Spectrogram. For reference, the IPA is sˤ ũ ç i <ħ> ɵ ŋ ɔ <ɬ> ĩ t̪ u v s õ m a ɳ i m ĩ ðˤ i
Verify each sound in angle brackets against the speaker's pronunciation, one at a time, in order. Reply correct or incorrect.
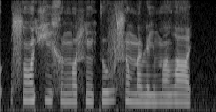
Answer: incorrect: x, correct

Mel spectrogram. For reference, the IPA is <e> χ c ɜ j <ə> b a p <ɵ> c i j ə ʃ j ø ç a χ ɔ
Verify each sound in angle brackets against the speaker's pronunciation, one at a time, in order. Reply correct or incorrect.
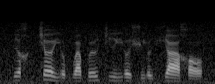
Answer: incorrect: i, correct, incorrect: ø

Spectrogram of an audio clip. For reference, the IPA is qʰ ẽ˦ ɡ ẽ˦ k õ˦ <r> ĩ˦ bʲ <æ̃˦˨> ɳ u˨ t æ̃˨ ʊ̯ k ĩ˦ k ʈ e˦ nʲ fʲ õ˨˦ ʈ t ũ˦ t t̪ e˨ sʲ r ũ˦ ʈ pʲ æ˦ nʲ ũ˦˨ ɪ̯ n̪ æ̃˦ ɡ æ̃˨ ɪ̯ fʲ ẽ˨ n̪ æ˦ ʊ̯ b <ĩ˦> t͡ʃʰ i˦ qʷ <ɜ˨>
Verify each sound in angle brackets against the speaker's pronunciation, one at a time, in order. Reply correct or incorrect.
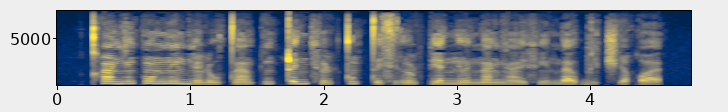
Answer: incorrect: n̪, incorrect: æ̃˨, incorrect: i˦, incorrect: æ˨

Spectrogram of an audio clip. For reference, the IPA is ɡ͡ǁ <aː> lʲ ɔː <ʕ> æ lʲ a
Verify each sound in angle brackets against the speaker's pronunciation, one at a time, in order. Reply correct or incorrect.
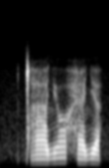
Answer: correct, incorrect: h

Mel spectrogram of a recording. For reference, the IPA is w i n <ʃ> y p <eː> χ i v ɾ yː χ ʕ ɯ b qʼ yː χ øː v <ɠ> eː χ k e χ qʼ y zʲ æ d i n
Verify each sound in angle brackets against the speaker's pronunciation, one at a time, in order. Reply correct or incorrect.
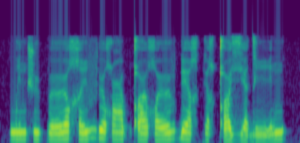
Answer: correct, incorrect: øː, correct

